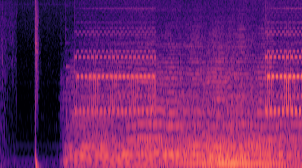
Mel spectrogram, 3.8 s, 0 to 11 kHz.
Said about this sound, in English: It's 3 a.m. and the phone's ringing in the White House. Who do you want to answer that call?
